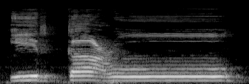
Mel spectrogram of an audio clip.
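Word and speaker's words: ارْكَعُوا: پہلے زیر آ گیا۔ ارکعوا، یہ را بھی باریک کیونکہ زیر آ گیا ہے۔ رب ارحمہما، رب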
